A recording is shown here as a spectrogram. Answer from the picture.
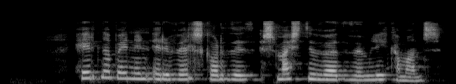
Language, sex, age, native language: Icelandic, female, 13, Polish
